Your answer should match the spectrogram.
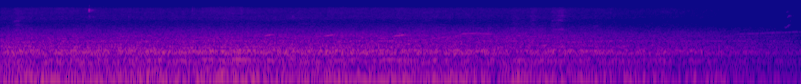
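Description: Bees flying around the hives, a steady buzzing drone that fades away near the end.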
